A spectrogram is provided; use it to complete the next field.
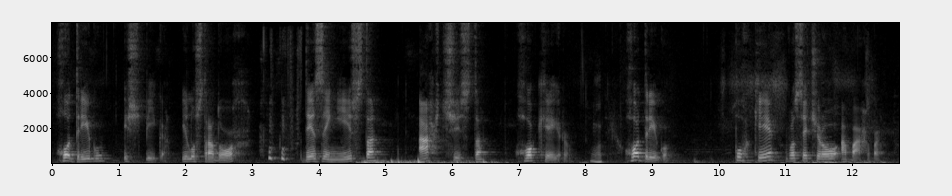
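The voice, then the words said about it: Imitates another person's voice. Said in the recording (Portuguese): “Eu tô agora arriscando aqui uma imitação de Marília Gabriela, eu devo ter uns 15% nessa imitação ... Nossa, pior que saiu bom, né? ... pior que ficou bom”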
